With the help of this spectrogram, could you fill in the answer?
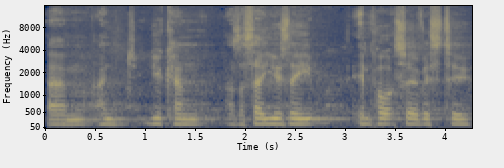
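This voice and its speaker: A man's voice: a little high, monotone, unhurried, mellow. A man on a conference panel giving matter-of-fact technical answers. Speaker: panel speaker. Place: large hall, conference stage. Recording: hall reverb, faint ambience.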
